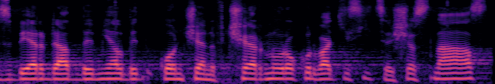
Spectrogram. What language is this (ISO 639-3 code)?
ces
